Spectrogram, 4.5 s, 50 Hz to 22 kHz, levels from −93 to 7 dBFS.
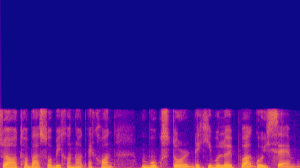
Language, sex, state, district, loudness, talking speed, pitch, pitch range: Assamese, female, Assam, Kamrup Metropolitan, -17 LUFS, 120 wpm, 200 Hz, 195-215 Hz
